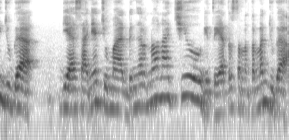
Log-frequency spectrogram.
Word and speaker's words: Tjioe: Nah, nulis Chu-nya nih Chu-nya gimana itu nih? adalah TJIOE. Ejaan lama. Ya, pakai ejaan lama ya. Mungkin kalau adik-adik kita yang milenial nih ejaan lama ini apa? Chu itu TJ. TJIOE ya.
